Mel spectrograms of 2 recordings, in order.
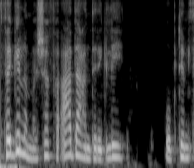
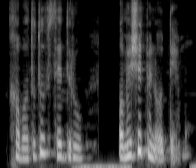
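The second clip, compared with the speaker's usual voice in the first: ordinary delivery, nothing marked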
